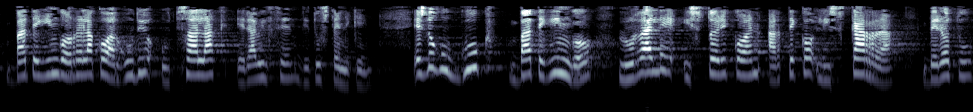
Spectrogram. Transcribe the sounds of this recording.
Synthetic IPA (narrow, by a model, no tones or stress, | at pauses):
bat̪e̞ɣiŋɡo̞ːre̞lako̞aɾɣuðio̞ʔut͡salake̞ɾaβ̞ilt͡se̞nd̪it̪ust̪e̞ne̞kin | e̞zd̪uɣ̞uɡukbat̪e̞ɣiŋɡo̞lurald̪e̞ist̪o̞ɾiko̞anaɾt̪e̞ko̞liskaraβe̞ɾo̞t̪u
